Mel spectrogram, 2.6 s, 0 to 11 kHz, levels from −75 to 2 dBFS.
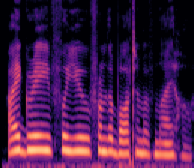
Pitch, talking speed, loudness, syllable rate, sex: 215 Hz, 230 wpm, -15 LUFS, 5.0 syllables/s, female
